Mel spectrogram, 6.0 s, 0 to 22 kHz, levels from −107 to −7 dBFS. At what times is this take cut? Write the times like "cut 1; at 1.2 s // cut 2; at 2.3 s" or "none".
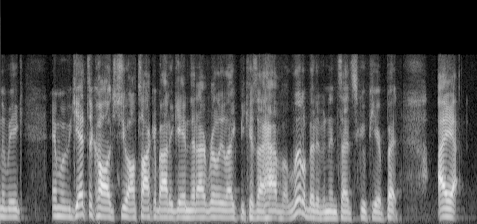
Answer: none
